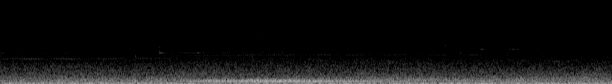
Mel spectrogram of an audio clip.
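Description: Dark ambient background soundscape: a steady low rumble, with a low droning hum that swells in about two seconds in and fades out a couple of seconds later.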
